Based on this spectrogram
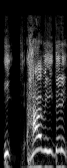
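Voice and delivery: ordinary talk

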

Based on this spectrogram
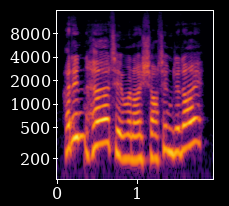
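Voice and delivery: put-on high childlike boy asking; a little boy's hopeful question; small boy voice. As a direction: voice young Christopher Robin up high. Christopher Robin voiced in story.

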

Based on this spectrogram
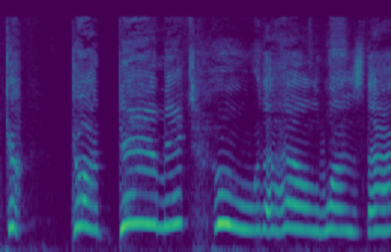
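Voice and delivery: high, slow furious yell; high shrill outrage. Acted. Prisoner yelling high.

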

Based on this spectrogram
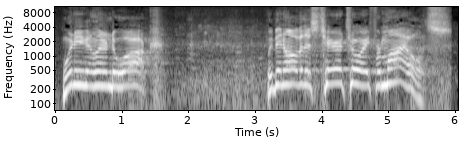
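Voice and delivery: high, mock-impatient sigh of a fed-up dad; hammed-up exasperated parent; impatient father. Heavenly Father as an impatient parent, mock scolding. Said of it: "is not going".

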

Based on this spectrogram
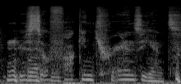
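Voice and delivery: soft, growled mock insult. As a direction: murmur it like a private joke. Mock insult after whisper.

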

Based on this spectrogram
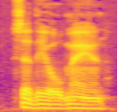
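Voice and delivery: usual speaking voice

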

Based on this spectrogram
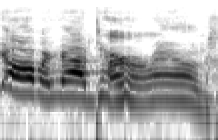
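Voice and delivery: reliving the horror-movie moment, shrieking; panicked yell. Retold or imitated. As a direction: scream a warning through the glass. Yelling at squirrel through window.

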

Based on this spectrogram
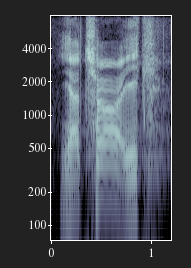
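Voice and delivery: usual speaking voice

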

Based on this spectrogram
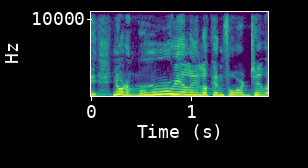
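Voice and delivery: lingering hard on "really"; loaded emphasis. Retold or imitated. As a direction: mimic a suggestive tease, stretching "really". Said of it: "so he said".

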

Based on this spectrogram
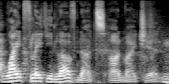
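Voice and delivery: slow, lingering innuendo; slow suggestive. Acted. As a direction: draw out each word teasingly.

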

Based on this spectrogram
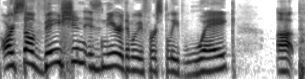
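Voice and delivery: loud, high preaching that builds to shouted "wake up"; preaching at full force. Acted. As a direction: thunder the call to wake up at the congregation.

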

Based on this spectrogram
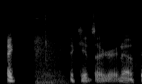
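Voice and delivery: hushed, breathy whisper with no voice. Retold or imitated. Retelling ducking a sister's Switch demand, whispered. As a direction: whisper so the sister won't catch on. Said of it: "and I'm like".

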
